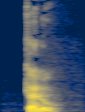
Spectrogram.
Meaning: Caló; Romani; gypsy
- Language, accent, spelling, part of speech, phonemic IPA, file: French, France, calo, noun, /ka.lo/, LL-Q150 (fra)-calo.wav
